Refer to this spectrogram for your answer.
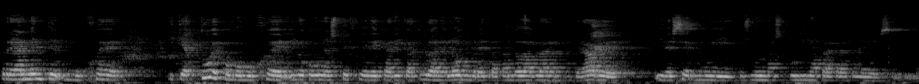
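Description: A woman at a medium pitch, with a dark, mellow tone, fairly even intonation and a fairly quick pace, in audible room echo.

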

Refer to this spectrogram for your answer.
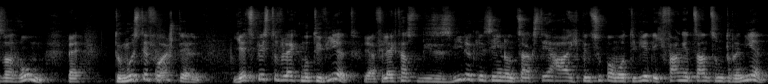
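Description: The man's voice carries vocal fry. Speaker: fitness coach. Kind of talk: casual vlog chat. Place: shop.

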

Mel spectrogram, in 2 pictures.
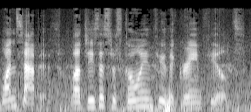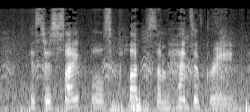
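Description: A woman speaks with a gentle, soothing tone at a fairly high pitch, with ordinary pitch variation. The sound is dry with no echo, but the background noise is loud. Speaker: pastor. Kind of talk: guided prayer meditation with imaginative scripture visualization. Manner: gentle, slow, soothing invitational pacing; repetitive, litany-like cadence with pauses for reflection. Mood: calm, gentle, meditative. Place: garden. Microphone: camera far.

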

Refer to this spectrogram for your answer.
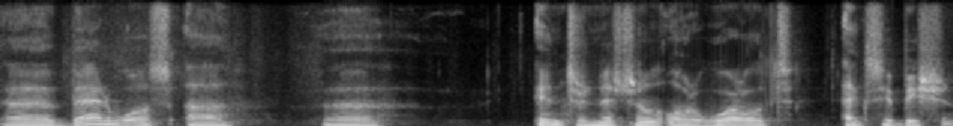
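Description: Against a quiet background, a man of medium pitch with ordinary pitch variation speaks at a very slow pace, leaving long, frequent pauses. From Czech Republic. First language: Czech (speaking Indonesian). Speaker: former ambassador; podcast guest. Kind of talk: interview. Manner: halting, with many hesitations. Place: home room. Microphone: studio mic.

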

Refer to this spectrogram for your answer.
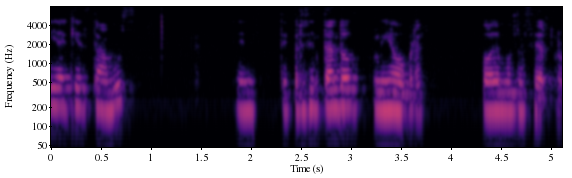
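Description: Fairly slow and full of long, frequent pauses, a woman's somewhat breathy voice has a dark, mellow tone, a fairly low pitch and fairly even intonation. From Mexico, Tlaxcala. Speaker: author; talk show guest. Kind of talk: talk show interview. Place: studio. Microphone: lapel.

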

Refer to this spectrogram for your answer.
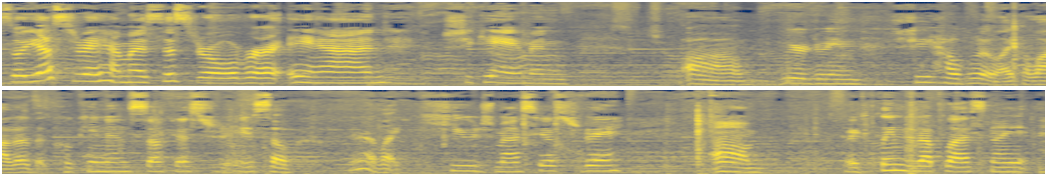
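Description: A woman's voice with ordinary pitch variation over clear music in the background. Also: moderate pace. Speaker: family vlogger. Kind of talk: casual vlog chat. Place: home room. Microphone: phone near.

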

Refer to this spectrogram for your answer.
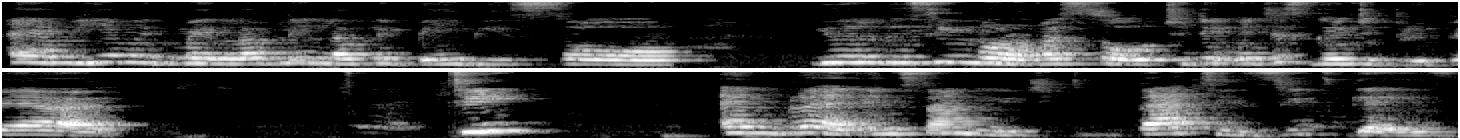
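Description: Heard with audible room echo, a woman speaks at a moderate pace and high pitch, with big swings in loudness and long, frequent pauses. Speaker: home cooking vlogger. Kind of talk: casual vlog chat. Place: kitchen. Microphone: camera far.

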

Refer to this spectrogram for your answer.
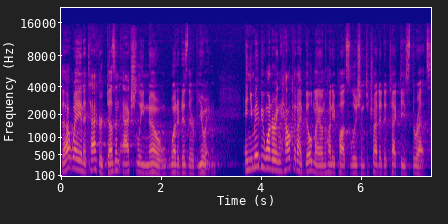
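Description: A man with a fairly high pitch and ordinary pitch variation. He has an unremarkable speaking voice against a quiet background. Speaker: software engineer. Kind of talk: conference talk. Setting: stage with audience. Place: church. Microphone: handheld.

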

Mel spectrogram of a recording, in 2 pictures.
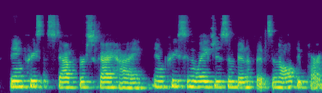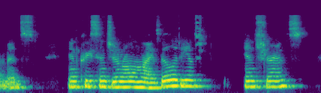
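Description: Room echo is audible as a woman speaks with a fairly high pitch and a dark, mellow tone. Her intonation is monotone and flat, and her loudness stays very even. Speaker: city finance staff presenting report. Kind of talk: financial report at council meeting. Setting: city council meeting. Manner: fast.

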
